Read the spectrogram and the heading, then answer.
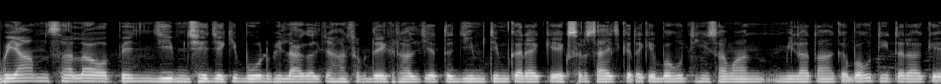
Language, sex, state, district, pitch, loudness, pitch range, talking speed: Maithili, male, Bihar, Madhepura, 135 Hz, -14 LUFS, 130-140 Hz, 190 wpm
